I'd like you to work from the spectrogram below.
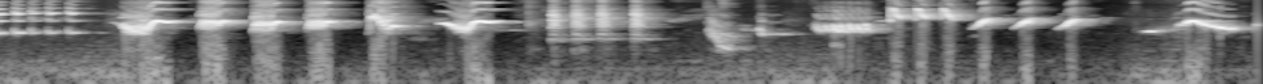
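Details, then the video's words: Asian pied starling in full varied song meant to call other starlings, mixing buzzy harsh notes, clear whistled slurs and short rapid repeated chirps in quick succession, with a brief pause near the end. "Suara Jalak Suren Gacor Memanggil Burung Jalak Jarang Bunyi Seketika Nyaut Ikut Gacor Full Isian"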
